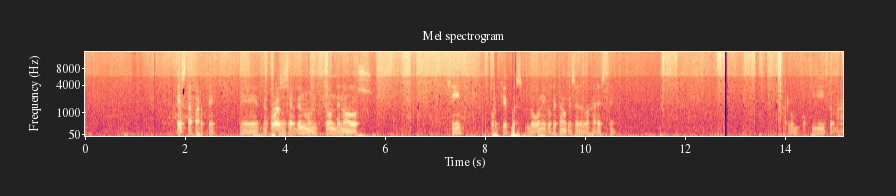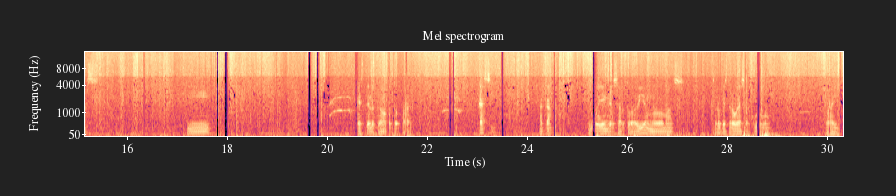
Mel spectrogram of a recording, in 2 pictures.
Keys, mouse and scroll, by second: 0.7 click, 1.5 click, 3.7 click, 4.7 Delete, 5.4 click, 5.7 Delete, 6.4 click, 6.6 Delete, 8.8-10.1 drag, 10.5-13.2 drag, 13.7-16.4 drag, 20.6-24.4 drag, 25.8 click, 26.5 click, 28.3 click.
